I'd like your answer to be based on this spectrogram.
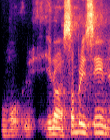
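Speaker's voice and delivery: ordinary talk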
